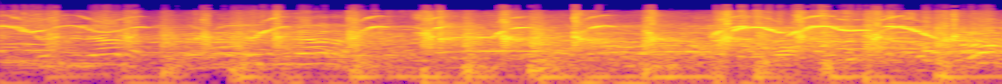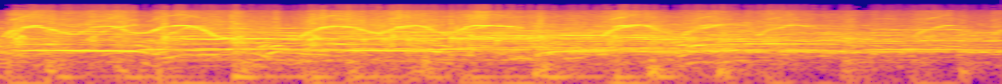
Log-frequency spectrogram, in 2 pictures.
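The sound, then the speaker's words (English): A mob in Egypt cheers over the arrest of an atheist. Many voices shout, whoop and yell at once in a loud, continuous roar, with high, wavering cries repeatedly rising out of the din. “What you're hearing is not a riot or a protest against the government. It's a mob celebrating the arrest of an atheist in Egypt.”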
